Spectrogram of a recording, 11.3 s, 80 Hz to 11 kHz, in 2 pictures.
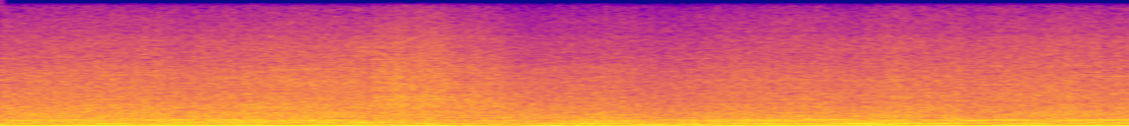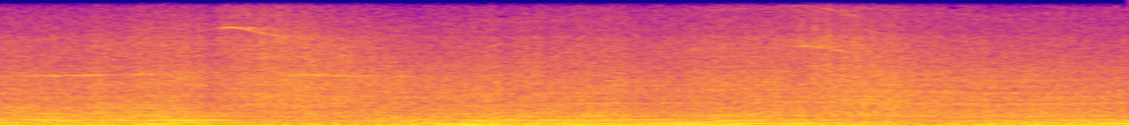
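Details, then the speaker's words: Subaru Forester STI with stock longblock, Precision 6870 rotated turbo and new coil packs, warm dyno pull: revs climb, then repeatedly stumble and fall back under load while AFR goes lean; breakup cause not confirmed. "so as you guys saw they're still broke up on that pole we definitely have something going on right now I can rev the car up as you guys are hearing there and it was break up"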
